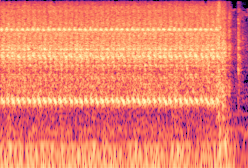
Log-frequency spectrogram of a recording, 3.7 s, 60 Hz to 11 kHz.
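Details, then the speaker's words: 2000 Ford F450 dump truck, cranking after replacing the IPR valve for lack of high-pressure oil: starter whines about three seconds, turns over without catching; a missing rubber fuel bowl seal was then found, suspected cause of no start. "chased up to here, took the fuel bowl off because I thought something was leaking in there, and ended up finding one of them."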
